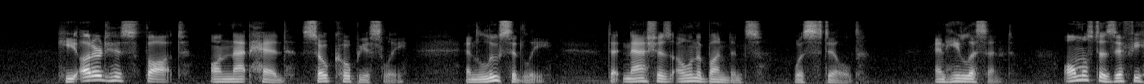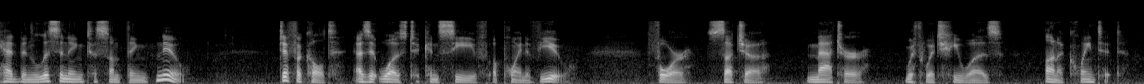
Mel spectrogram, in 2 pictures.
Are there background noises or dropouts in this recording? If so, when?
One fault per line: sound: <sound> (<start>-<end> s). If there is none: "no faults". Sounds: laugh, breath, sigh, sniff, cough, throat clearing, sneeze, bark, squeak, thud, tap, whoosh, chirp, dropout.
no faults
